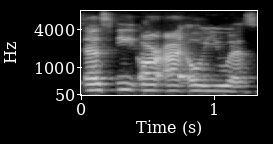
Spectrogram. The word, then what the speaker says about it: Sirius: Sirius, Serious James.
